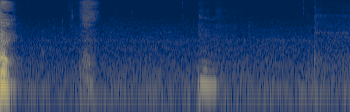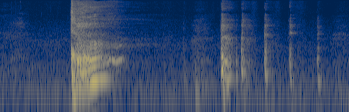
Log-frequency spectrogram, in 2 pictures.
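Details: Scattered throat clears and snorts from a girl, then one loud harsh cough and a rapid run of about five short dry coughs; barking cough.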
